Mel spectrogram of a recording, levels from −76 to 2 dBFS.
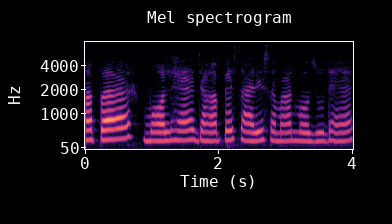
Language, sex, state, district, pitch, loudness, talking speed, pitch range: Hindi, female, Bihar, Gopalganj, 245 Hz, -26 LUFS, 135 wpm, 235-270 Hz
